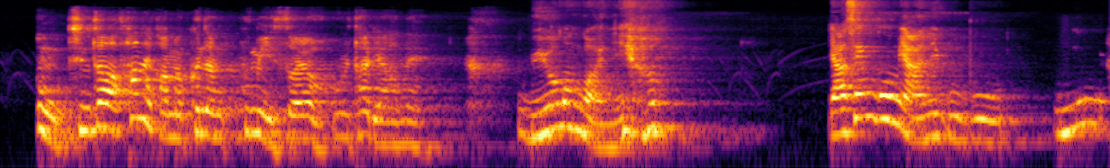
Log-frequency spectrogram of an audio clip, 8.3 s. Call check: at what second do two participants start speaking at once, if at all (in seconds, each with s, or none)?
none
